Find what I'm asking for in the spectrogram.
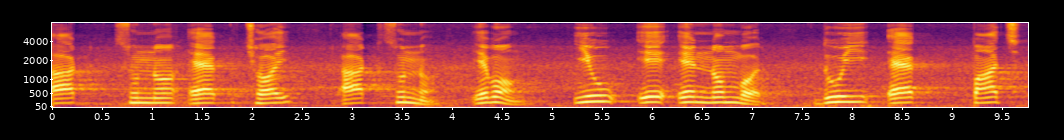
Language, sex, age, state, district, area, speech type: Bengali, male, 18-30, West Bengal, Paschim Medinipur, rural, read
